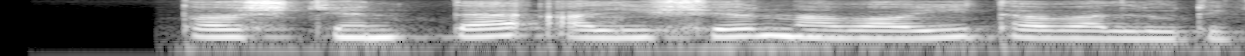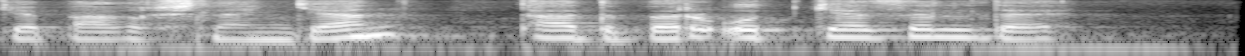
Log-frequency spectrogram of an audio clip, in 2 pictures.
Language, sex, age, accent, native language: Uzbek, female, 18-24, Sirdaryo, Uzbek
